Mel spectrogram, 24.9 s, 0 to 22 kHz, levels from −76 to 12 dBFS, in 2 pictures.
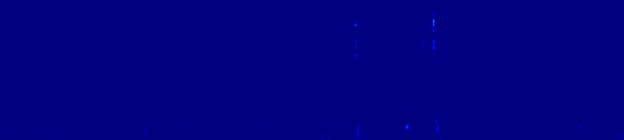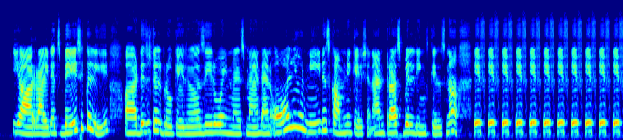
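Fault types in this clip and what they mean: Channel delay (comb filtering): One channel arrives about 5 ms late, and when both are summed to mono the shared speech cancels at evenly spaced frequencies from around 100 Hz upward. This leaves the whole clip sounding hollow and phasey, with fixed spectral notches.
Broken-record loop: A stall likely left the player or stream resending its last buffered fragment. From 22.17 s to the end, a 0.28 s snippet of speech repeats back to back about ten times, and the speech that should have followed is lost.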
